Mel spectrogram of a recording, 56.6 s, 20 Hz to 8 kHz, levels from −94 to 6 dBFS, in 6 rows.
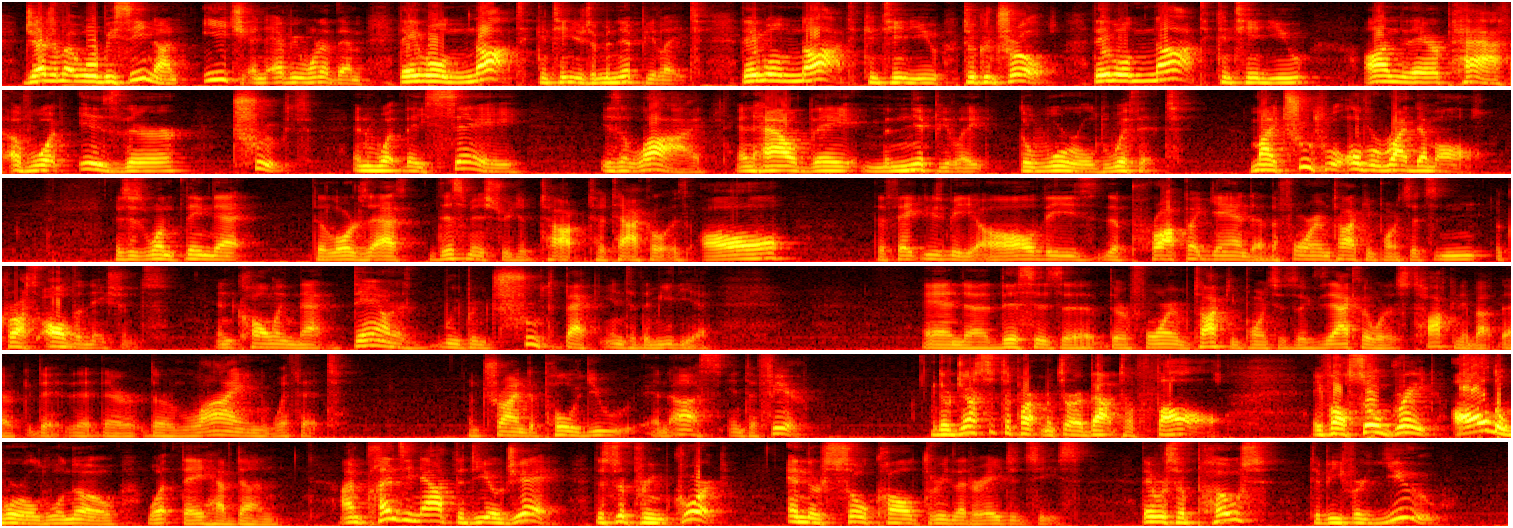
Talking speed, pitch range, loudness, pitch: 185 wpm, 115-170 Hz, -21 LUFS, 140 Hz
